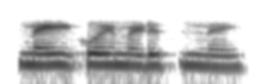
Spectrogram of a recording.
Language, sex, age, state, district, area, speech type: Urdu, female, 18-30, Uttar Pradesh, Mau, urban, conversation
